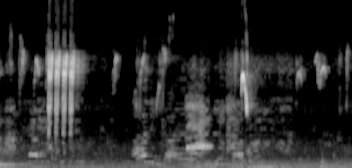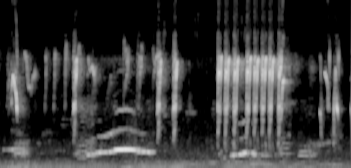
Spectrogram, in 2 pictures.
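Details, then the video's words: Crimson sunbird singing actively in the wild: bursts of very high, rapid ticking trills, mixed with short sharp chips and a few lower whistled slurs rising and falling, with quiet pauses between phrases. "BURUNG SEPAH RAJA GACOR DI ALAM"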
